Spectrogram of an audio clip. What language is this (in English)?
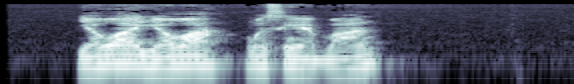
Cantonese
